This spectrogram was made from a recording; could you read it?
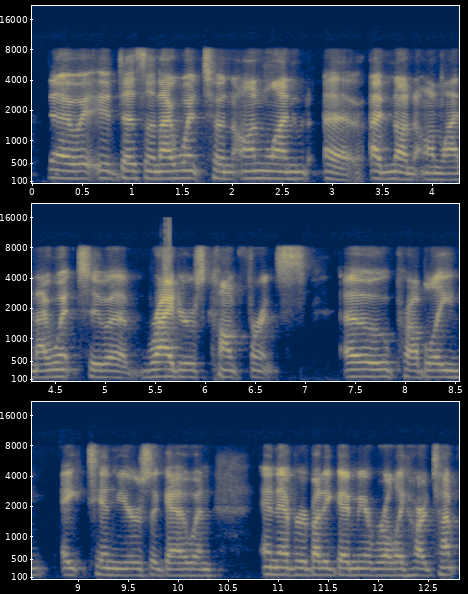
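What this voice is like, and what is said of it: Texas accent. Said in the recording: “I love your Texas accent”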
